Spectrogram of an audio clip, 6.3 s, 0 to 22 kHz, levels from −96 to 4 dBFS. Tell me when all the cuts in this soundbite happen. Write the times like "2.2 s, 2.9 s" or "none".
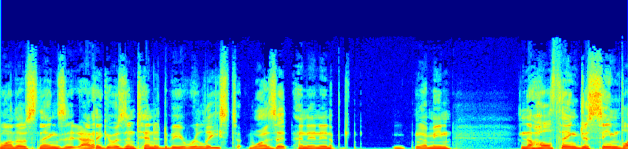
0.9 s, 3.3 s, 5.2 s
